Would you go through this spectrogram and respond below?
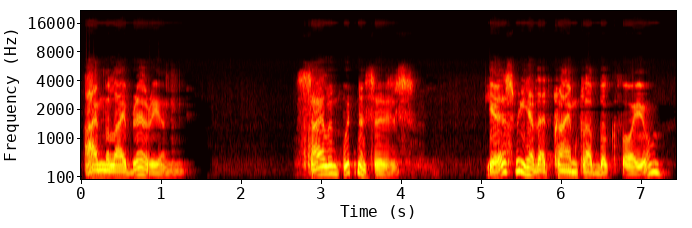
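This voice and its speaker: An actor playing a welcoming librarian who hosts a crime radio show and introduces its story. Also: male voice, mid-range voice, wildly swooping pitch, takes it slowly, long pauses, full character voice. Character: genial male librarian host of a crime club. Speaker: host. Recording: muffled old radio broadcast with faint hiss.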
